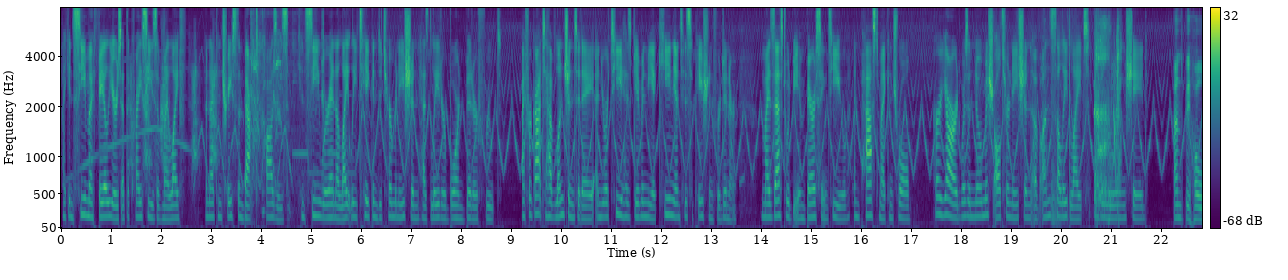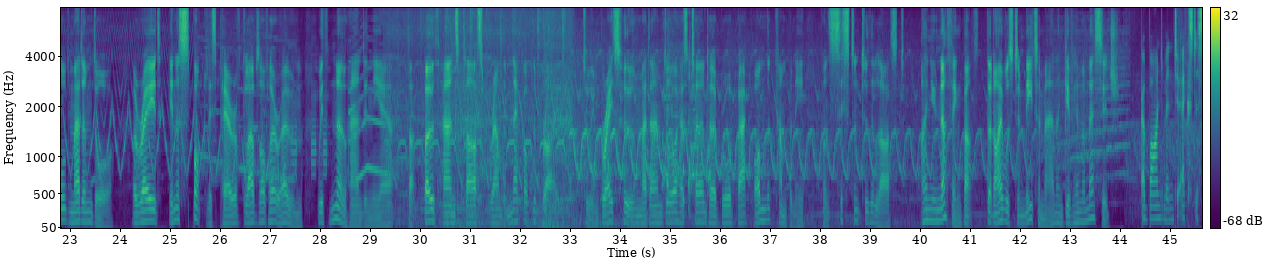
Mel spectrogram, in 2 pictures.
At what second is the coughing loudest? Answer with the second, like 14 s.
21 s.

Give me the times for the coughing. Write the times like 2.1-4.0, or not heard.
3.8-5.3, 19.8-21.2, 34.8-35.6.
